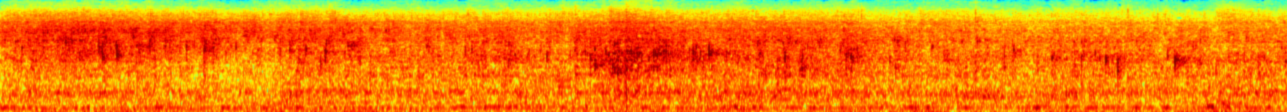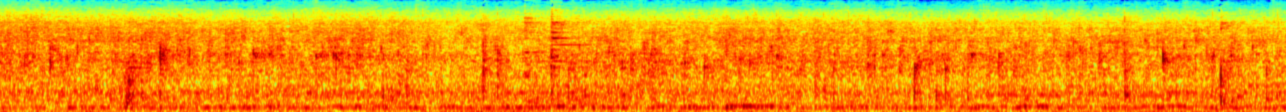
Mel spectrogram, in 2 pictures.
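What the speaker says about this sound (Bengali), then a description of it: "এবার আমরা পটলগুলোকে একটু ব্রাউন কালার করে ভেজে নেব" Oil sizzles and crackles continuously at close range as pointed gourd pieces fry in a pan, with scattered sharp pops and no talking.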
